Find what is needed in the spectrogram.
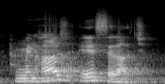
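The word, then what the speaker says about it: Minhaj-i-Siraj: पहले इन्वेडर का जिसका हम नाम देखेंगे वो है मिन्हाज ए सिराज। इसकी प्रोनाउंसिएशन आप ध्यान रखिएगा, मिन्हाज ए, ये आई दे रखा है, आई को हम जब प्रोनाउंशिएट करेंगे तो ए बोलेंगे, मिन्हाज ए सिराज।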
